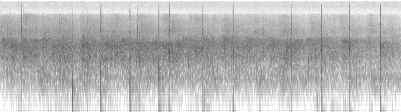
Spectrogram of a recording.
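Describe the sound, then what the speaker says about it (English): An audience applauds at the conclusion of a robotics workshop at the Pontifical Academy, a sustained, dense clapping across the hall with no voices over it. "I would like to ask you to give them a round of applause."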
